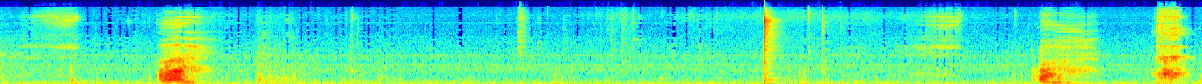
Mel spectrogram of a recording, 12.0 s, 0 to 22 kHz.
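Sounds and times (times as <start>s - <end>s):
man burping: 1.6s - 2.2s, 10.3s - 12.0s.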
